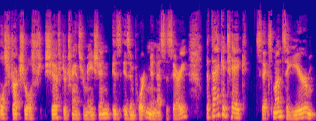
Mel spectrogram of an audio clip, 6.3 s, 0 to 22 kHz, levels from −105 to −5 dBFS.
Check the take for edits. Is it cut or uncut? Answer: uncut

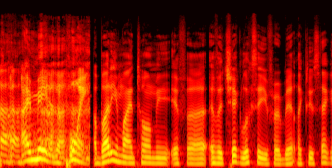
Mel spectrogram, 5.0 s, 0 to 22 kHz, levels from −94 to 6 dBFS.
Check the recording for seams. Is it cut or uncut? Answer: cut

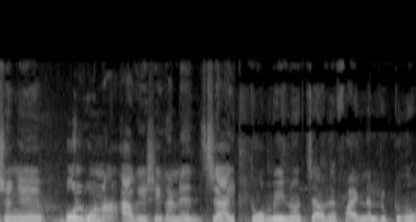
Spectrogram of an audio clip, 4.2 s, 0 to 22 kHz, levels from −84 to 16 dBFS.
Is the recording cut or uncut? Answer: cut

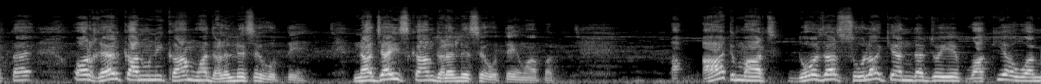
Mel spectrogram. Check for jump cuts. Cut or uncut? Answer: uncut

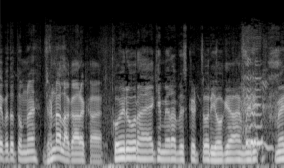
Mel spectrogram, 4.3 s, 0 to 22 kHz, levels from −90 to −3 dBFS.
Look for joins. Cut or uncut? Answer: cut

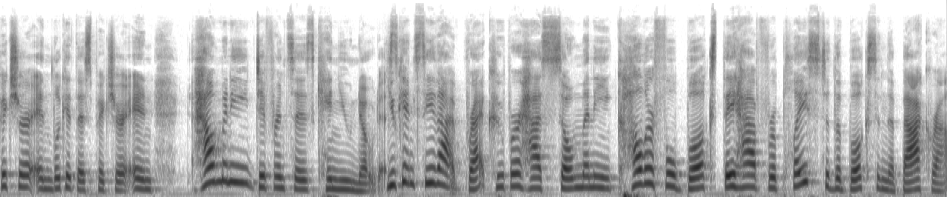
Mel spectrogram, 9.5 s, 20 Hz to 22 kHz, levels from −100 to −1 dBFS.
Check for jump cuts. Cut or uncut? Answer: cut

